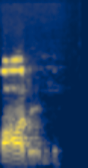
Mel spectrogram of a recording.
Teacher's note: in this context between the two coronal stops, there is epenthesis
